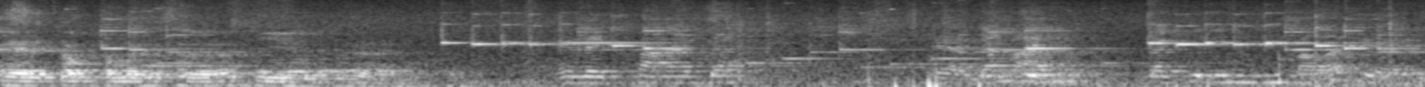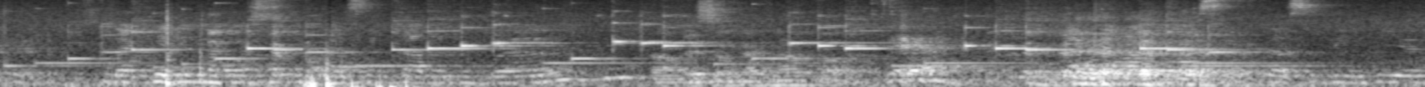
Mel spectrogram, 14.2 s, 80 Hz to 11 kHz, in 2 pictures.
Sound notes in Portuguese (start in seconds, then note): 2.1 caixinha de música; 3.2 vozerio ao fundo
